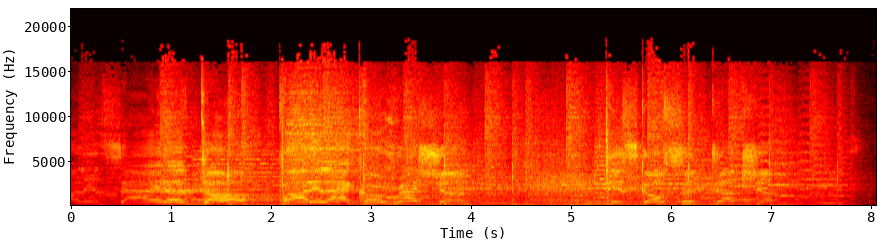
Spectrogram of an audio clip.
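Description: The Riga Technical University men's choir Gaudeamus sings a loud, full-bodied song over steady, heavy backing, with rhythmic shouted "hey" calls punctuating the music throughout.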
